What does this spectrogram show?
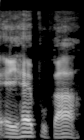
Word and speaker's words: Ahab: the Old Testament, King Ahab, the English pronunciation of King Ahab is called Ehav And that Ehav is,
